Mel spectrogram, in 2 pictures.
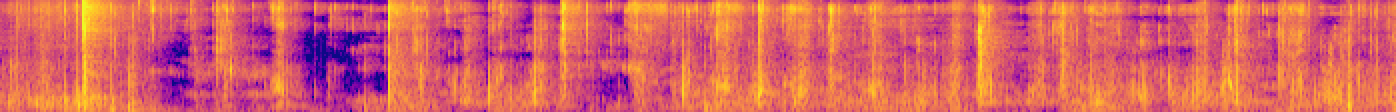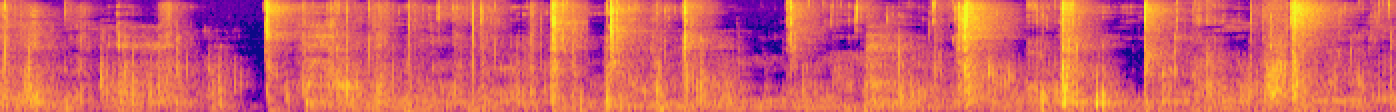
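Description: Close-up eating sounds: a person chewing a mouthful of rice and pickle gravy eaten by hand, with irregular wet mouth clicks and lip smacks, and sucking on the fingers.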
